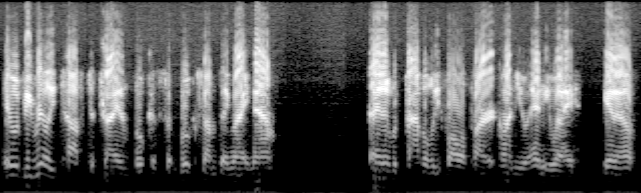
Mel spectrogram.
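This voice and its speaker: A man's voice: on the low side, fast talker, sharp tone, no room sound, rough recording. A man in his late forties, a guest musician chatting casually in an interview, rambling and laid-back with many fillers. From Ohio, US. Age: 40s.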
